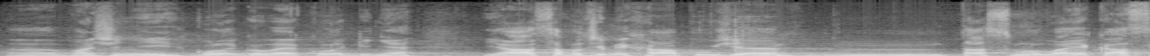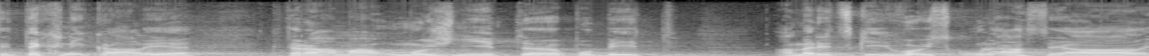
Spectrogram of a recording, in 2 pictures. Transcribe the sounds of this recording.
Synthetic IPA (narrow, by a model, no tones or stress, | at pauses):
vaːʒɛɲiːko̞lɛɡovɛːko̞lɛɡɪɲɛ | jaːsamozr̝ɛjmɲɛxaːpuʒɛ | t̪asmlowvajakaːsɪt̪ɛxnɪkaːlɪjɛ | kt̪ɛɾaːmaːʔumo̞ʒɲɪt̪po̞biːt̪ | ʔamɛɾɪt͡skiːɣvo̞jskʔunaːsjaː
